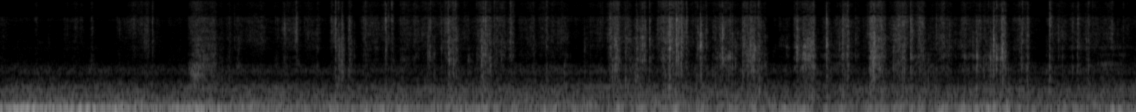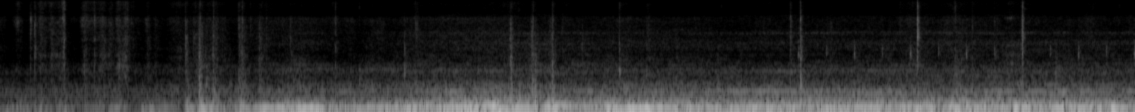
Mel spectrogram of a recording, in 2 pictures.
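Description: Car engine and road rumble heard from inside the cabin: a low idle while stopped in traffic, with a few scattered clicks. From about two-thirds of the way in it grows much louder, the engine note rising as the car pulls away and drives on.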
